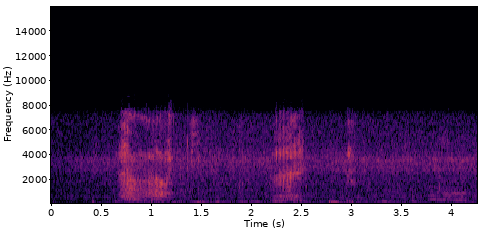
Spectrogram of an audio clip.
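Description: A three-week-old golden retriever puppy crying out twice in short squeals: once about a second in and again, more briefly, about a second and a half later.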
